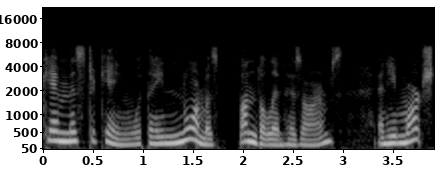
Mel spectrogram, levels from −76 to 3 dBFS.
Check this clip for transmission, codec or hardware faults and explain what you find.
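No transmission, codec or hardware faults are audible in this speech, and the wideband HD Voice coding sounds consistent with one of its higher rates rather than the rough, raspy lowest modes.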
